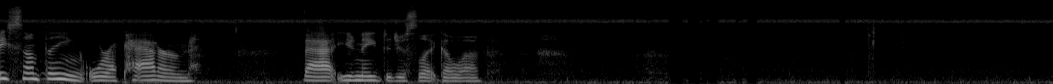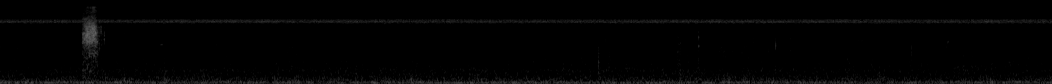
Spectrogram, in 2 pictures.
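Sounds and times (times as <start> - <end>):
insects buzzing: 0.0 - 21.0
scuff or rustle: 11.2 - 12.2.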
